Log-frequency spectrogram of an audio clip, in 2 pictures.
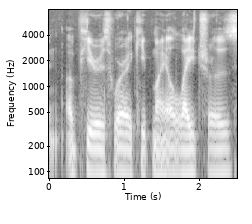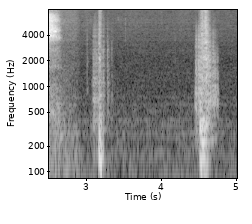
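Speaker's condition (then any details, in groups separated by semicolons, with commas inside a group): No condition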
